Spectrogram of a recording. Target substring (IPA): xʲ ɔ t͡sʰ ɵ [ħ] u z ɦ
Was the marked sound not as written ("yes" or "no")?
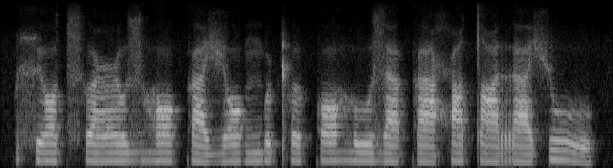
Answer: yes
